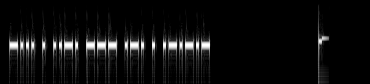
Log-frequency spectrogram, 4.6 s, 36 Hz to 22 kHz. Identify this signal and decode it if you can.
Morse code, heard as a keyed tone, about 34 wpm, 700 Hz. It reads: BEFORE.
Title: Sentences from Top 1000 Words - Review Part 1 - 35wpm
